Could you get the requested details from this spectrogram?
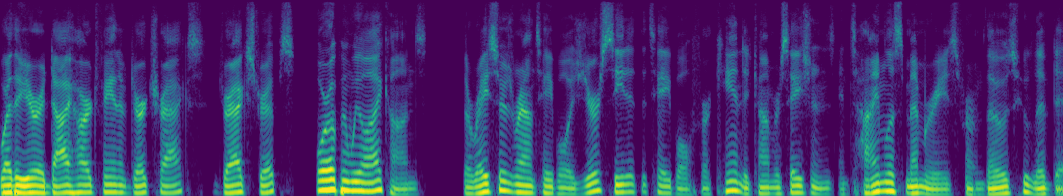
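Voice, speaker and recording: A plain, everyday voice at a moderate pace, with ordinary pitch variation, dry, close sound with no echo, and a quiet background. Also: man, fairly low pitch for a man. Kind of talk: podcast intro read.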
